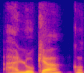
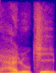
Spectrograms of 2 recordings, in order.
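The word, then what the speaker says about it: حالك: On prononce halle à un homme et haluki pour une femme.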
